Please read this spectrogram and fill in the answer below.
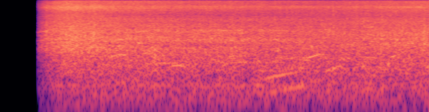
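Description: Water jets of a large illuminated fountain spraying and splashing back onto the pool, a steady rushing hiss that begins a moment in, with faint voices of people nearby.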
